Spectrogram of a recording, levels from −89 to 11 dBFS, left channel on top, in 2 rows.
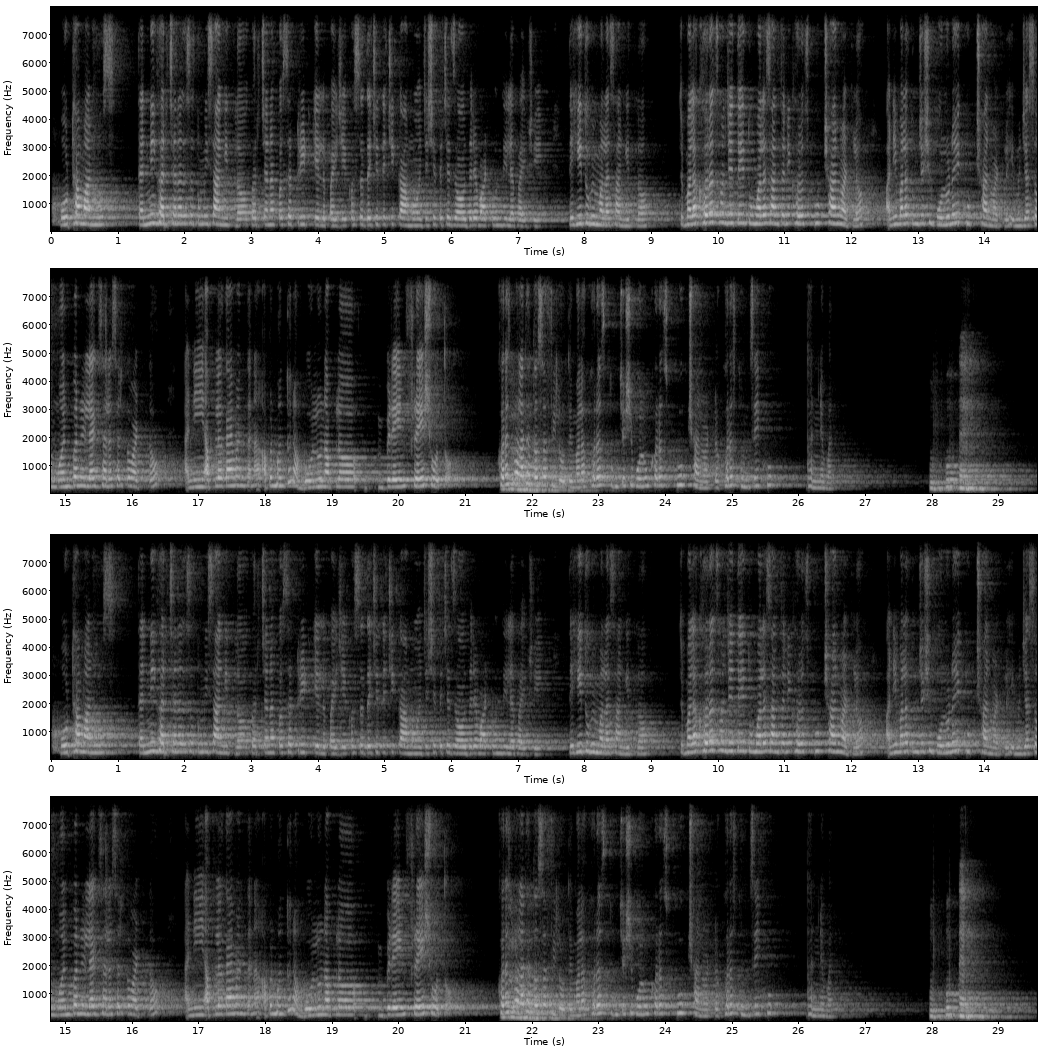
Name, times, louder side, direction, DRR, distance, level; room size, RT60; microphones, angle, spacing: voice 1, 0.1-0.9 1.3-7.4 7.8-9.0 9.4-12.2 12.5-16.4 16.8-19.4 19.7-20.8 21.5-25.4 26.1-26.5, left 2 dB, 20° left, 8 dB, 0.6 m, -25 dB
voice 2, 21.6-22.0 28.0-28.6, equal, 60° right, -2 dB, 2.7 m, -27 dB
22.5 x 12.5 x 4.0 m, 2.6 s
head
